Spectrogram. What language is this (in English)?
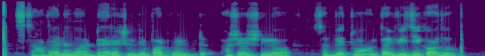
Telugu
